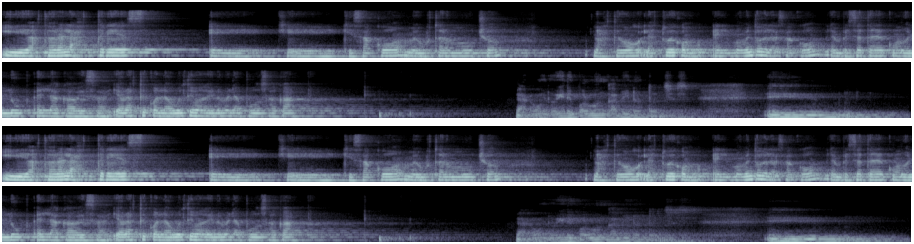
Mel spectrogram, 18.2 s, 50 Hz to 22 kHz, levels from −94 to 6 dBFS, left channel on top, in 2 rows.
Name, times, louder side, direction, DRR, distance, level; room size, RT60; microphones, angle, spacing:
voice 1, 0.0-1.4 2.1-5.0 5.9-12.1, equal, 5° right, 6 dB, 0.3 m, -24 dB
voice 2, 14.2-17.7, left 1 dB, 85° left, 6 dB, 0.9 m, -35 dB
18.0 x 7.7 x 3.4 m, 2.7 s
head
